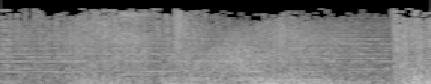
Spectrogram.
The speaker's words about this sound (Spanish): Ella le dispara y en ese momento toda su fortaleza se viene abajo entre llamas y desesperación de las bestias.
